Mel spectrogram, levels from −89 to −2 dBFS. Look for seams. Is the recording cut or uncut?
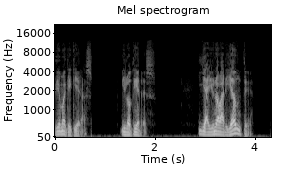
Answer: uncut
